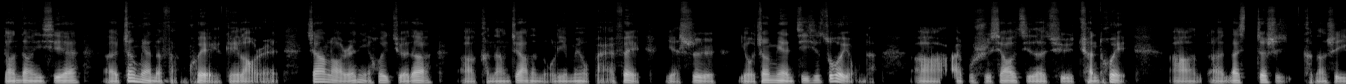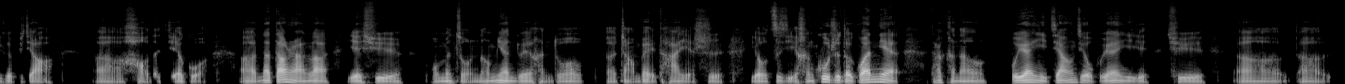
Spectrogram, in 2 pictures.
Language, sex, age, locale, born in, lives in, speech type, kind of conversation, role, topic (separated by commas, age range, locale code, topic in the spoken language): Chinese, male, 35-39, zh-CN, China, United States, conversation, advice, advisor, 在家庭聚会中，老问题再次引发争执时我该怎么办？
